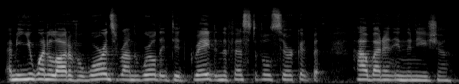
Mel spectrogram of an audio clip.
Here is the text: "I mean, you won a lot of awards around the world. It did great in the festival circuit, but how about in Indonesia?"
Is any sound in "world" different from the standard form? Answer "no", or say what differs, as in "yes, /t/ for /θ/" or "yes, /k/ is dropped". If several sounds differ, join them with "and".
no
